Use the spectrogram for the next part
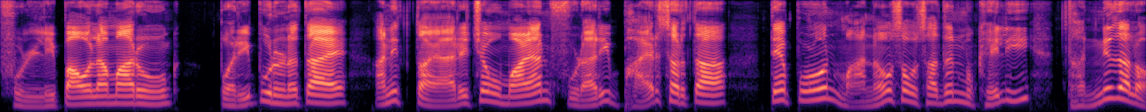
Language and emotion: Goan Konkani, happy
